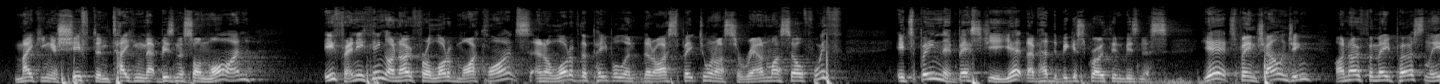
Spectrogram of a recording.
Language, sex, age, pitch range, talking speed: English, male, 30-49, 125-165 Hz, 230 wpm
